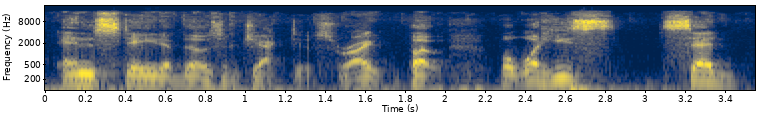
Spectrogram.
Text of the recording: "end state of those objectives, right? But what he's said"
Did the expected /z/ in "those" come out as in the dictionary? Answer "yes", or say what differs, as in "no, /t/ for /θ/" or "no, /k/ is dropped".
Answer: yes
